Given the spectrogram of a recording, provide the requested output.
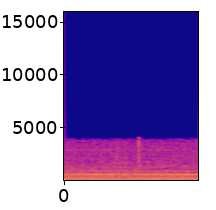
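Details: Dell server power supply unit, scavenged for bench use, outputting about 12.5 V; loud, steady whir with constant tone and no rattle, scrape or pulsing: the supply fan running normally.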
